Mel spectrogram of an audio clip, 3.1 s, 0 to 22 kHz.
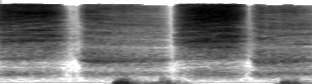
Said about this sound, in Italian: Dopo questo periodo in cui tratteniamo il respiro il più possibile, facciamo un respiro e tratteniamo di nuovo per 15 secondi.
